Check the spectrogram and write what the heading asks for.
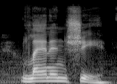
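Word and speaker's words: Lhiannan Shee: It's spelled differently but pronounced the same, Lannan she, although this creature is far more dangerous than her Irish counterpart.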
